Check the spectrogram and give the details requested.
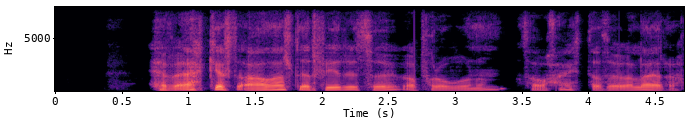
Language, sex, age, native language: Icelandic, male, 50-59, Icelandic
